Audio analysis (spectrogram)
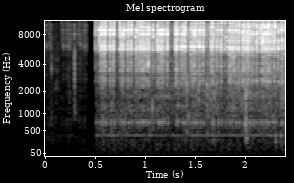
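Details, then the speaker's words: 1993 Cadillac Allante with an ignition-related check engine light: fast, sharp relay clicking chatters continuously in the fuse panel over a faint hum while the display dims and recovers. "that's a little concerning that relay a relay in there is going nuts"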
